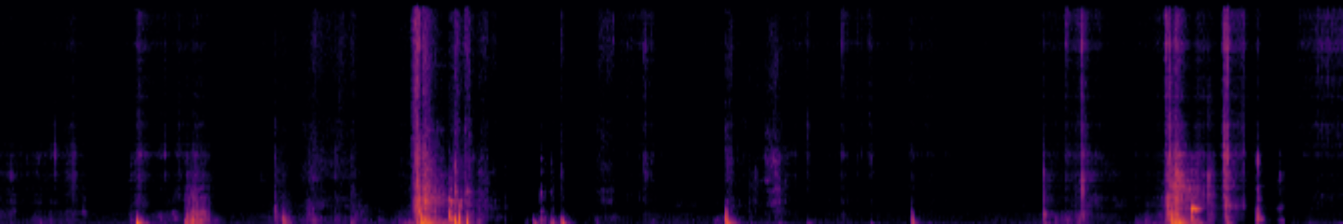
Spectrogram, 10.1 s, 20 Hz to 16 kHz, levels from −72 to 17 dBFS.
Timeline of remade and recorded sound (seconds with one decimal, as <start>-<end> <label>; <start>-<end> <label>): 0.0-2.0 remade; 2.0-4.6 recorded; 4.6-5.4 remade; 5.4-5.9 recorded; 5.9-10.1 remade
